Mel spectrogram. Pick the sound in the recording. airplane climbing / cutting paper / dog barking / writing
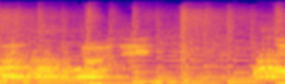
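dog barking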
